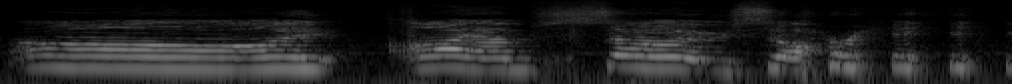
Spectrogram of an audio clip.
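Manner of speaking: slow, drawn-out apology collapsing into laughter; helpless laughter. Real, not acted. Streamer apologising to Arsenal fans, breaking into laughter. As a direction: try to apologise as real laughter takes over. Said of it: "I'm not laughing at Arsenal".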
